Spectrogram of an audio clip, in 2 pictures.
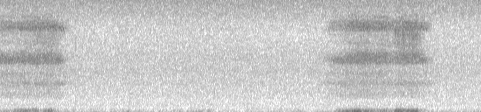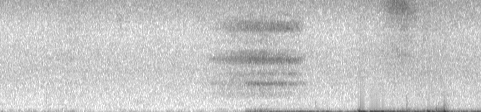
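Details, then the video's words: Asleep, Nala the five-month-old Pungsan puppy in the United States gives short wheezy snores spaced a few seconds apart, each with a faint airy hiss, before a louder rustling, thumping stretch of handling or movement at the end. "코골이 하는 미국 사는 풍산개 강쥐 날라."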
